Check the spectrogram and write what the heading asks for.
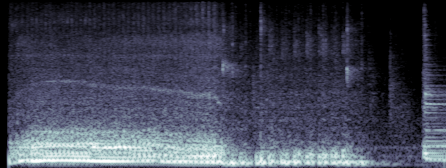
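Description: Motorcycle engine running loudly at a steady pitch, then falling back about halfway through and dying away near the end.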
